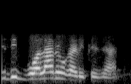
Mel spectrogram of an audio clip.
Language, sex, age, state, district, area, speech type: Bengali, female, 60+, West Bengal, Jhargram, rural, conversation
